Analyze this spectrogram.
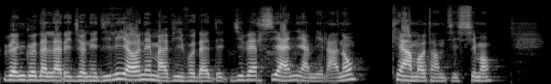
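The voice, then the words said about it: French accent speaking Italian. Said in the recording (Italian): “come sentirete dal mio accento, non sono del tutto italiano ... Sono francese”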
